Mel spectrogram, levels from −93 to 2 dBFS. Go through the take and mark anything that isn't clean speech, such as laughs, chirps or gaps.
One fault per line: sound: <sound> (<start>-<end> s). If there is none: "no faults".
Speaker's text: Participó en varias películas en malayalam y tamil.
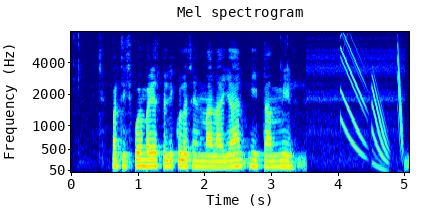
sound: chirp (4.0-5.0 s)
